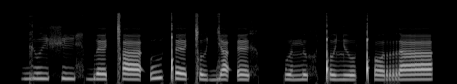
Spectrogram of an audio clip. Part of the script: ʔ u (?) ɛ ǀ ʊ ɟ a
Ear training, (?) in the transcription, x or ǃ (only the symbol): ǃ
